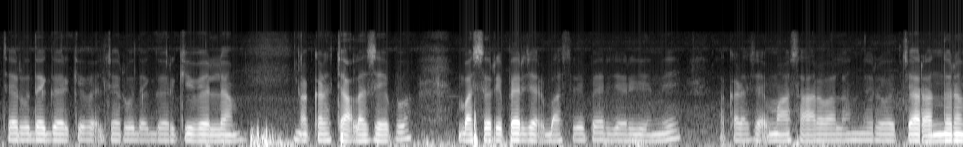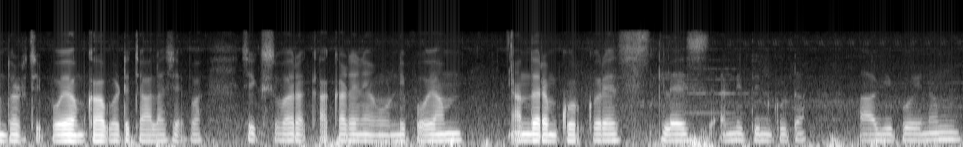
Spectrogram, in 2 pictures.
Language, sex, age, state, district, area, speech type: Telugu, male, 18-30, Telangana, Vikarabad, urban, spontaneous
